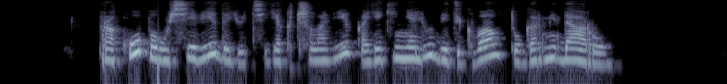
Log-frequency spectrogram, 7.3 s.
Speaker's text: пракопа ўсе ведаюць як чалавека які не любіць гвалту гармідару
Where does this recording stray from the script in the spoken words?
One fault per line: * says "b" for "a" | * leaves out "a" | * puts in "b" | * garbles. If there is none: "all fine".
all fine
